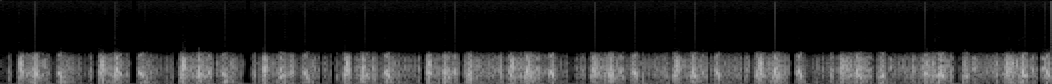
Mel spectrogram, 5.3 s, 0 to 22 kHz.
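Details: Rapid, regular whooshing pulses of a fetal heartbeat, about 146 beats a minute, picked up with a handheld M523 fetal Doppler in a usage tutorial.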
